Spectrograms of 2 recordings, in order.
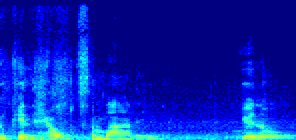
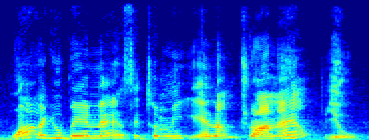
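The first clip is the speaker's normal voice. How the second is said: loud, high-pitched reproach; retold indignant confrontation; 10 semitones higher, 10 dB louder than usual. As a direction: call her out, hurt and indignant. Retold confrontation with ungrateful woman.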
